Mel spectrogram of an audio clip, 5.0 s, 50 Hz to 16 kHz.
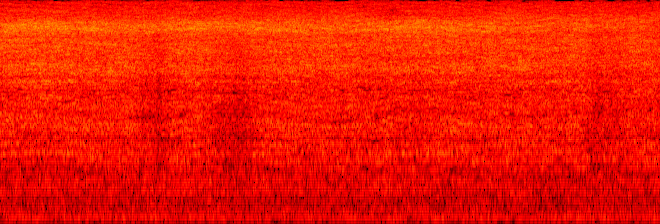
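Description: Aerosol can of 3M Hi-Strength 90 spray contact adhesive spraying in one long, steady hiss that stops abruptly at the end.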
